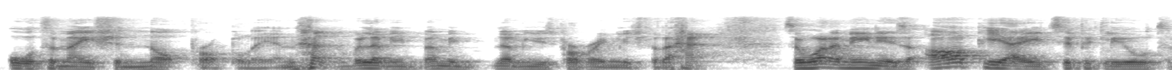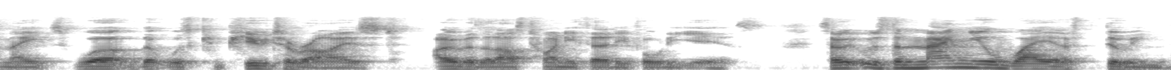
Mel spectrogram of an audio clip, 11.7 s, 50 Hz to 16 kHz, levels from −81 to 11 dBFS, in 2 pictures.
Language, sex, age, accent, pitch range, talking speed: English, male, 40-59, British, 80-120 Hz, 215 wpm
